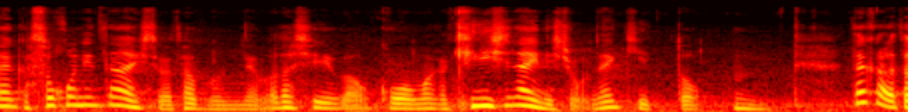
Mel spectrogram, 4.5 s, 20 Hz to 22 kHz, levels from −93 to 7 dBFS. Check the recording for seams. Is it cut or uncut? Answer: uncut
